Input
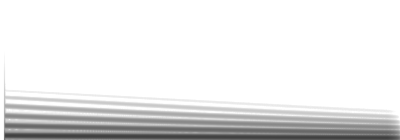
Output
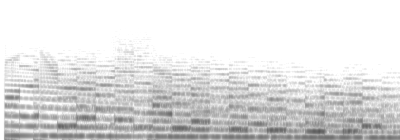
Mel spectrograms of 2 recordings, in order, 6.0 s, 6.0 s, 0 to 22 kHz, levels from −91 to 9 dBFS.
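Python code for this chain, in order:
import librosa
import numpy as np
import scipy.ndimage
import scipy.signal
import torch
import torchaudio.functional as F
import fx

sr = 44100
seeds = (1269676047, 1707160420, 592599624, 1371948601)

p1 = fx.fade_out_tail(x, sr, length_s=0.82)
p2 = fx.peak_eq(p1, sr, hz=390.0, db=-13.5, octaves=2.6, at=(4.06, 4.79))
p3 = fx.over_compress(p2, sr, threshold_db=-27.0, ratio=-1.0)
p4 = p2 + F.gain(torch.from_numpy(p3), -1.5).numpy()
p5 = 10.0 ** (-29.5 / 20.0) * np.tanh(p4 / 10.0 ** (-29.5 / 20.0))
p6 = fx.echo_feedback(p5, sr, ms=432, feedback_pct=51, wet_db=-5)
p7 = fx.overload_stage(p6, sr, gain_db=34.0, at=(1.65, 2.21))
p8 = fx.doubler(p7, sr, ms=49.0, db=-14.0)
p9 = p8 + 10.0 ** (-3.5 / 20.0) * np.pad(p8, (int(94 * sr / 1000.0), 0))[:len(p8)]
p10 = fx.resonator_held(p9, sr, hz=3.5, low_hz=250.0, high_hz=450.0)
y = F.gain(torch.from_numpy(p10), 11.0).numpy()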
